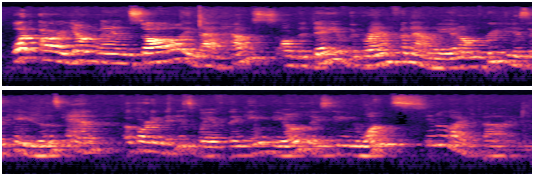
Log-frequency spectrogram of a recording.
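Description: A woman's voice: mid-range voice, warm tone. A woman reading old newspaper articles aloud to an audience in a theatrical, arch storytelling manner. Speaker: reader at a public event. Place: hard-walled room with small stage. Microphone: stand mic, recorded by far camera. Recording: echoey hall, distant mic, some noise.

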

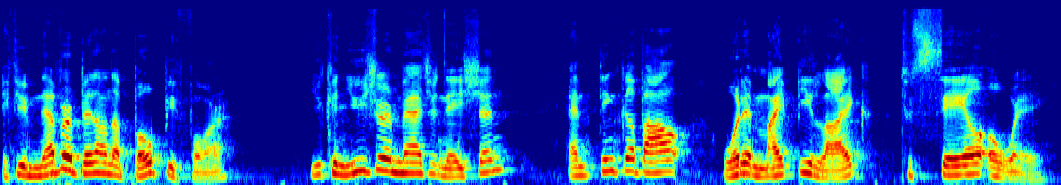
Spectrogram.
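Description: A man's voice: a little high, sing-song, normal speed. A man in his thirties hosting a children's storytime, reading aloud expressively and speaking directly to young listeners.

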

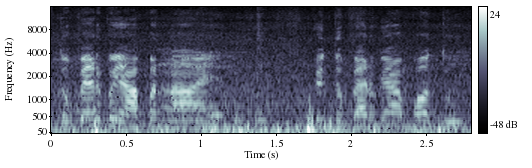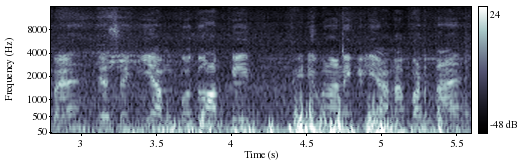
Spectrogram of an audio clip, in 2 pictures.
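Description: A man's voice: high voice, flat delivery, fast. A man, presenting a casual vlog to camera on an open rooftop. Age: 20s. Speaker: vlogger. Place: open rooftop cafe above a busy street. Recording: clearly noisy outdoor recording, street traffic.

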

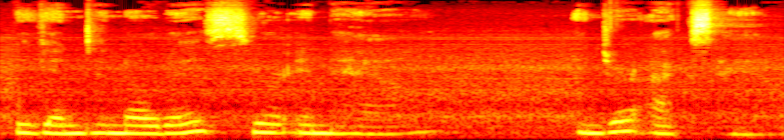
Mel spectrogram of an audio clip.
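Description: A woman guiding a sleep meditation with soothing, unhurried instructions and long pauses between phrases. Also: medium pitch, fairly even intonation, mellow, slight background noise, low-quality recording. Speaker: meditation guide.

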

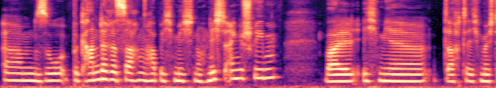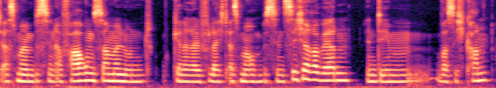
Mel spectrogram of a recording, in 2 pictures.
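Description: A woman's voice: lowish voice, steady tone, moderate pace. A young woman chatting casually as a guest on a podcast, a student of voice acting.

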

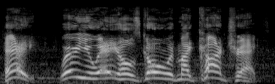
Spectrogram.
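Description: An actor playing a cocky, foul-mouthed antihero mercenary in a video game, brash and sarcastic. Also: male voice, very high-pitched, animated, normal speed, gravelly, heavily acted. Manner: brash, sarcastic, exaggerated swooping delivery. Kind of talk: video game cutscene acting. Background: music.

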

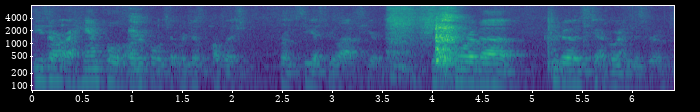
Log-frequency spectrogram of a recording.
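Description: A man's voice: on the low side, steady tone, a little fast. A young man giving an informal student science presentation, with casual, wry asides. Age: young adult. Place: university lecture hall. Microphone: far camera. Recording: distant room mic, very echoey, clear noise.

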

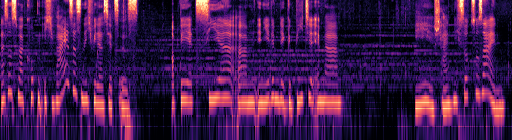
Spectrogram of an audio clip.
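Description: A woman's voice: a little high, slow pace. A woman with a slight lisp, chatting casually while playing a horse game, with many fillers, on a desk microphone. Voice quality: slight lisp, soft trailing S sounds. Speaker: gaming YouTuber. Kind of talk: casual let's-play commentary. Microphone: desk microphone with noise gate. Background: game music and horse hoofbeats.

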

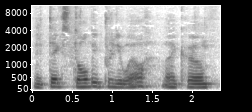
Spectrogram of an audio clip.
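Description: Husky, gravelly man reviewing casually. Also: mid-range voice, level tone, warm tone. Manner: halting, thinking aloud. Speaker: hobbyist reviewer of cassette tapes. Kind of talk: casual, unscripted product review.

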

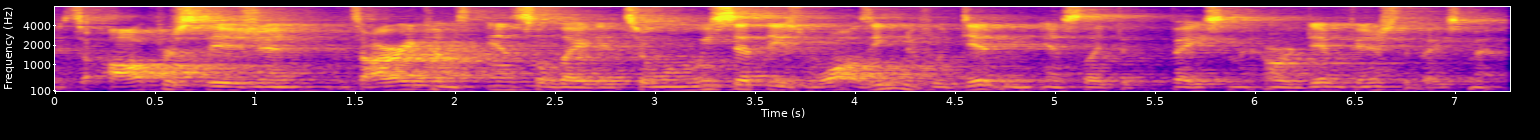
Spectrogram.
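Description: A man's voice: mid-range voice, steady tone, fairly quick, hardly any pauses. Man in an echoey empty basement. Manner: gestures a lot, explains with fillers and restarts. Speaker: home builder. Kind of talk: casual walkthrough explanation. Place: large empty basement room, indoors.

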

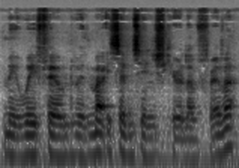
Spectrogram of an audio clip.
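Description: A man's voice: on the low side, flat delivery, very fast, a little mellow. A man with a stuffy nose from a cold, chatting casually as a visiting vlogger and laughing between remarks. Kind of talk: casual chat. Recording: background noise.

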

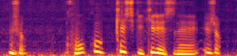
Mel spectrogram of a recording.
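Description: A man with a strikingly high voice narrates his motorcycle ride in a casual, exclamatory way. He often talks to himself and sounds easily amazed. A light layer of engine and road noise sits under his voice. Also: lively intonation, quick pace, dark tone. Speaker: motorcycle vlogger. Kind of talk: casual riding commentary. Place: outdoors on a moving motorcycle. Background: vehicle and outdoor road noise.

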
